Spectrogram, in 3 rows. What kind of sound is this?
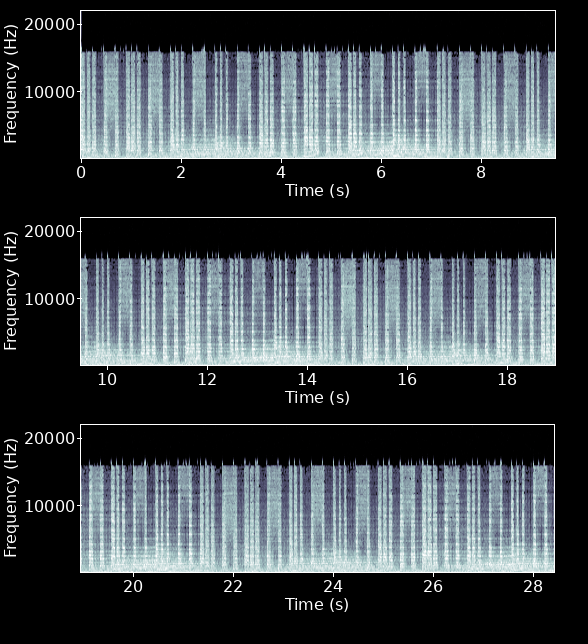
2406151934vs-1defpres201215
Edited a default preset in BK-Synthlab's free "VS-1 Oscilloscope" synth and hooked it up with a free midi sequencer vst (hyperion) and placed ThrillseekerVBL on the master.
This was done using headphones back then so the sound may not be optimal on some playback devices.
chord, free, lead, loop, retro, synth, test, vs-1, vsti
